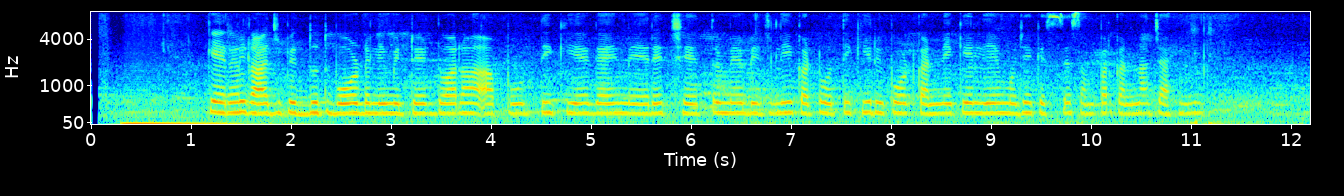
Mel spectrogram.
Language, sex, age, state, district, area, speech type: Hindi, female, 45-60, Madhya Pradesh, Harda, urban, read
